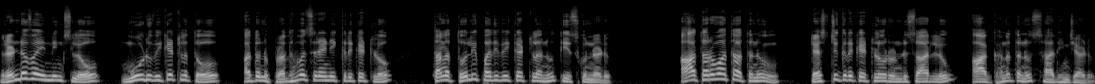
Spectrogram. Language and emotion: Telugu, neutral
